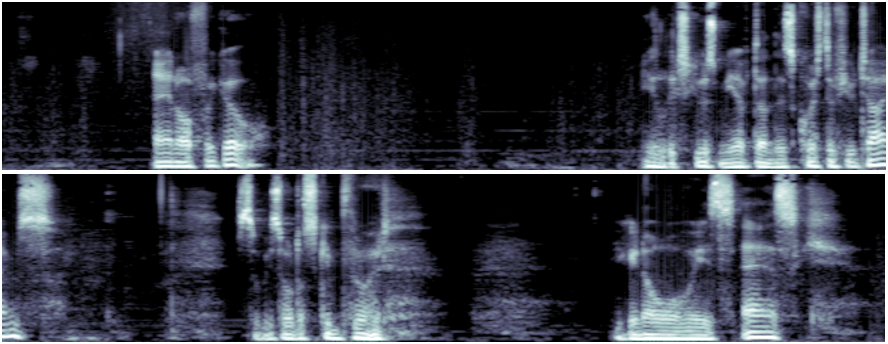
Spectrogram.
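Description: A man talks with animation close to a microphone, in short bursts.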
